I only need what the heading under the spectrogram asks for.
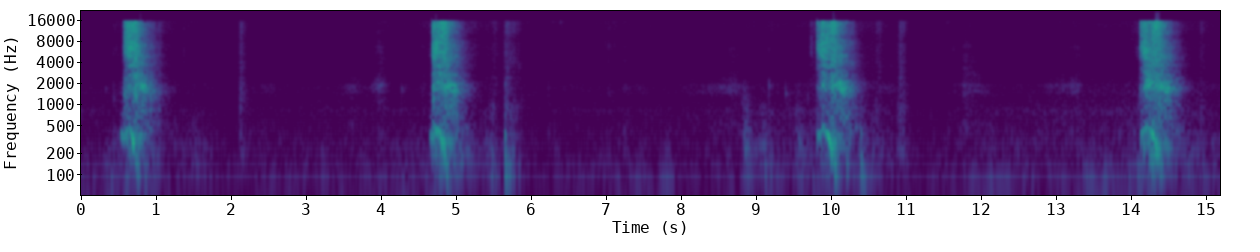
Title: Snotty sneezes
